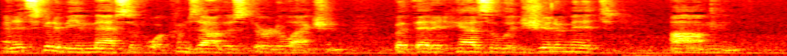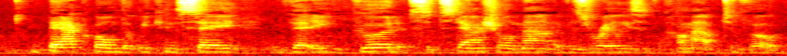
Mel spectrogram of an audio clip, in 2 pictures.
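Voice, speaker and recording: A man's voice: a little high, little pitch movement, moderate pace, gravelly. A man, a father of three, speaking as an election candidate in an interview, earnest and pleading, with many fillers. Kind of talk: interview answer. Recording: echoey room, far from mic, noisy.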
